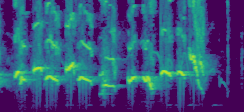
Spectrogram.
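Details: Morning song of an Oriental magpie-robin: a lively, unbroken sequence of clear whistled and warbled notes, each short and shifting up and down in pitch, roughly four per second.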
